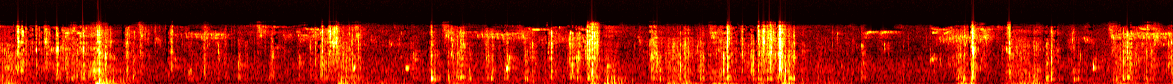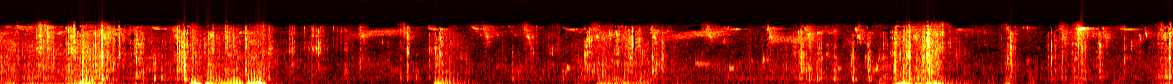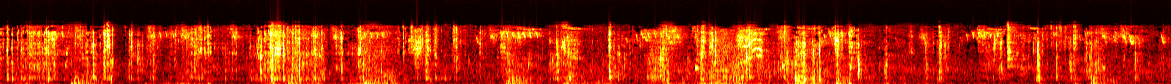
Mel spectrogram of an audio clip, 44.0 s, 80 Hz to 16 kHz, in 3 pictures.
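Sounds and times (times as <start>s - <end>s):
wind buffeting microphone: 35.4s - 40.7s.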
